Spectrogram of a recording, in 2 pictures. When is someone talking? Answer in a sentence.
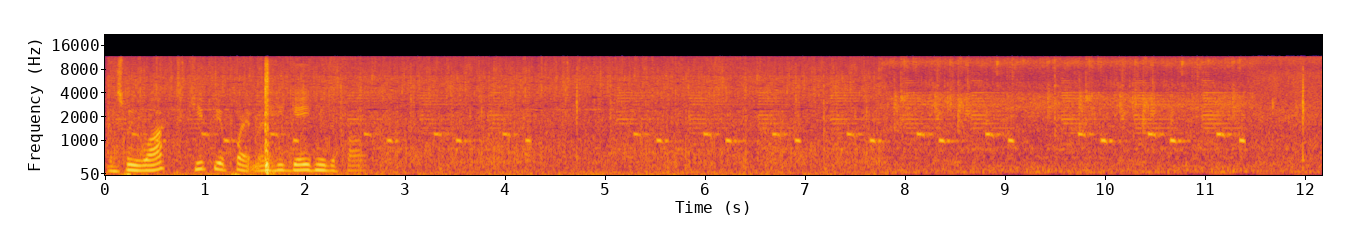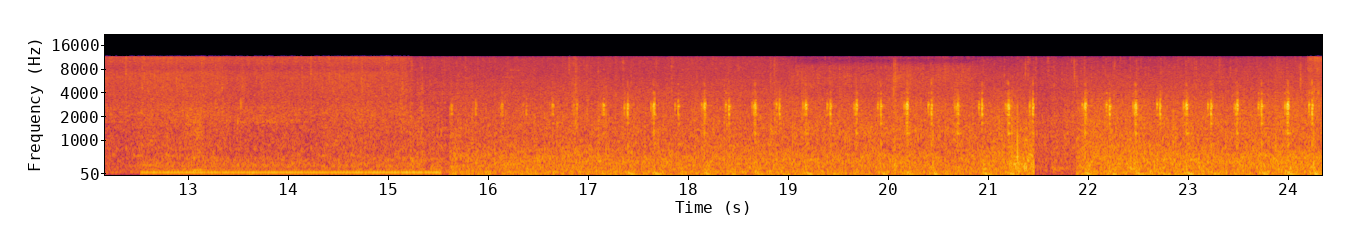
You can hear the talking from 0.0 to 2.6 s.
